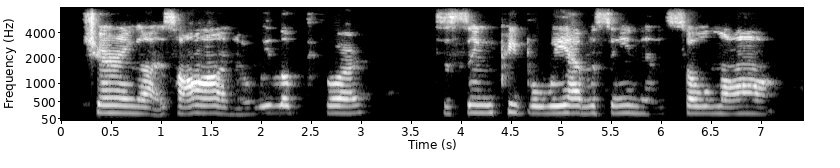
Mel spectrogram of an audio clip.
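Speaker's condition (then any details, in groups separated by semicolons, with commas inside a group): Cerebral palsy; uses a wheelchair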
